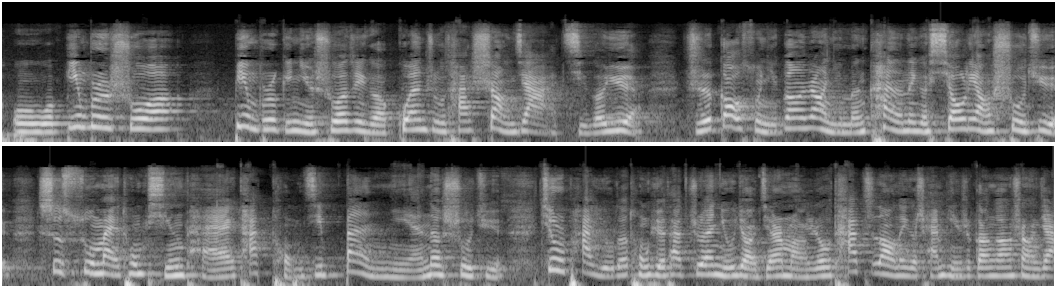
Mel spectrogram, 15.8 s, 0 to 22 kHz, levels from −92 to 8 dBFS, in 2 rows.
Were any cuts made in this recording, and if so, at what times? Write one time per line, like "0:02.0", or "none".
0:05.9
0:13.9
